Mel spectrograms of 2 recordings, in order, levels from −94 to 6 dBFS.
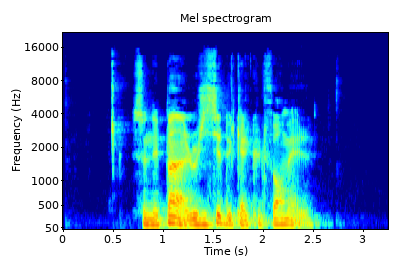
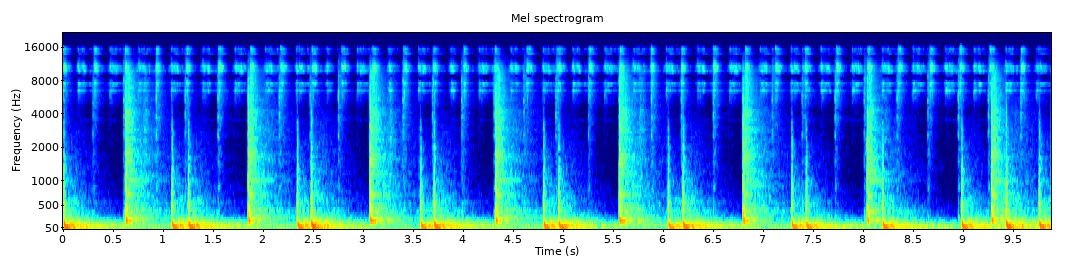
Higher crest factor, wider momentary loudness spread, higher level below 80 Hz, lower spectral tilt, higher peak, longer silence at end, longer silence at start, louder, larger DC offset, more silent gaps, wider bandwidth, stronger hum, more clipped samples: about the same, 20 dB vs 16 dB; first, 18 LU vs 11 LU; second, -58 dBFS vs -30 dBFS; about the same, -6 dB/octave vs -6 dB/octave; first, -4 dBFS vs -10 dBFS; first, 0.7 s vs 0 s; first, 0.5 s vs 0 s; first, -21 LUFS vs -29 LUFS; neither; neither; about the same, 15 kHz vs 16.5 kHz; neither; neither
